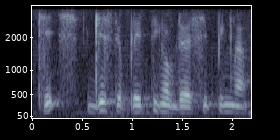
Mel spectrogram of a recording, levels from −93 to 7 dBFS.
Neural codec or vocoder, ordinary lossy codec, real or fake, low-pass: vocoder, 44.1 kHz, 128 mel bands every 256 samples, BigVGAN v2; none; fake; 3.6 kHz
